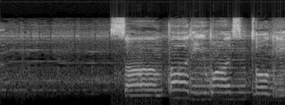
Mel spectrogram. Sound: Keemstar sound

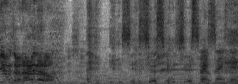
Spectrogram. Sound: quietly

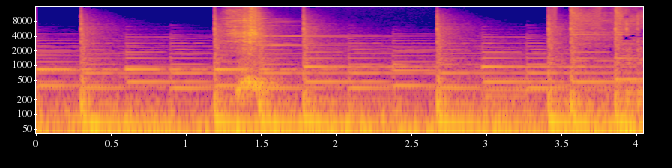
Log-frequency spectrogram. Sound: sword swings

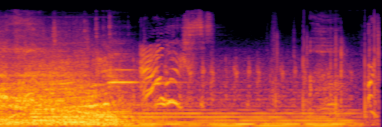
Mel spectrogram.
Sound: both gasp

